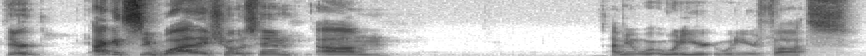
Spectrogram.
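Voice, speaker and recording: A man's voice: mid-range voice, a little slow, sharp tone. A man co-hosting a podcast, talking in a casual, conversational way with friends. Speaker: podcast co-host. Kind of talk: casual group podcast chat.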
